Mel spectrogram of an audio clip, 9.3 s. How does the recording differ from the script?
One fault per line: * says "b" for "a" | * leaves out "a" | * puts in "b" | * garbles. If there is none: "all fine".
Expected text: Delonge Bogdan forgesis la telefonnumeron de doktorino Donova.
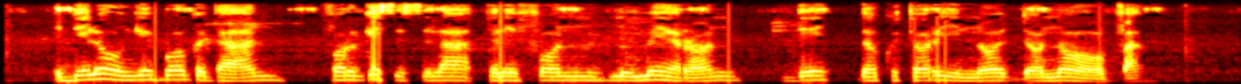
all fine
